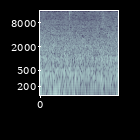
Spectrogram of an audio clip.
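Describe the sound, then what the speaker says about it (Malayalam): Ocean surf along a Maldives shoreline washes in as a continuous broad rushing hiss with a low rumble, steady and close, with no voices. "ഇത് കണ്ടോ, അലയടിച്ച് കയറി വന്നിട്ട് ഒരു കുഴിക്കകത്തോട്ട് വെള്ളം ഇറങ്ങി പോണ കണ്ടോ"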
